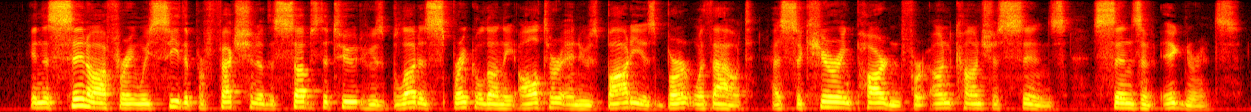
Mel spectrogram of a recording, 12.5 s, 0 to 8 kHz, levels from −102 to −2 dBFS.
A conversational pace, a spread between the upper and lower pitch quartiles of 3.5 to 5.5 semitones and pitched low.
Yes: average, 165 wpm; average, 3.8 semitones; low, 120 Hz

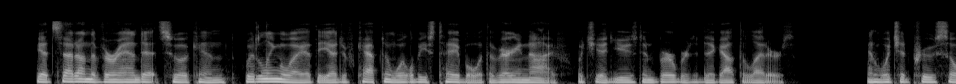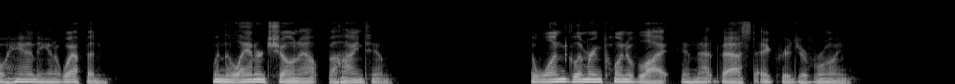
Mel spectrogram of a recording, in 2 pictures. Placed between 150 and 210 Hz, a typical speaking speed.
No: low, 105 Hz; average, 185 wpm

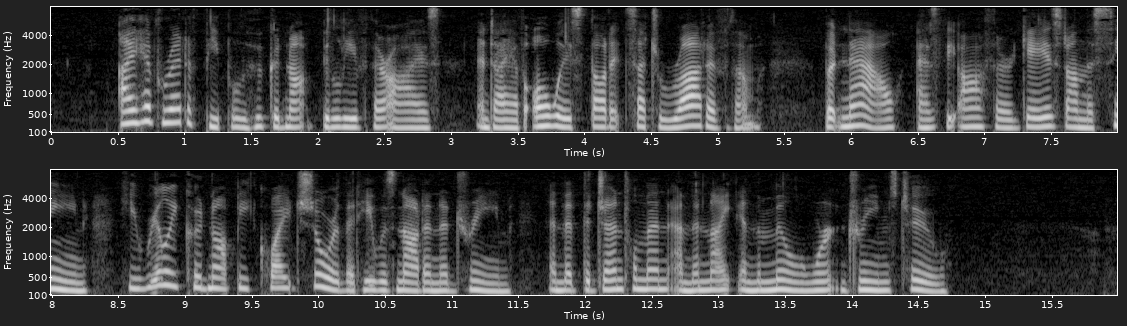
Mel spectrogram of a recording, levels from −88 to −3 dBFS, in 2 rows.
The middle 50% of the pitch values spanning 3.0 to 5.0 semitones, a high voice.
No: narrow, 2.4 semitones; high, 205 Hz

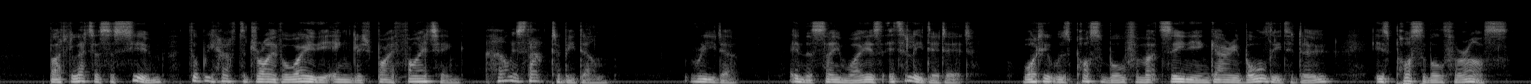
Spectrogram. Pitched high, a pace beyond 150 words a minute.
No: low, 115 Hz; average, 170 wpm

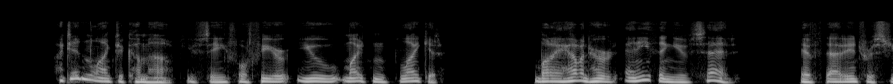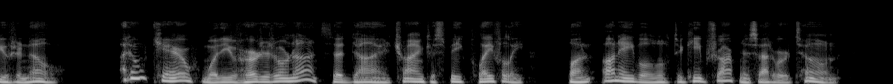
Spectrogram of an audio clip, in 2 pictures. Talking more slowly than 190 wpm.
No: average, 195 wpm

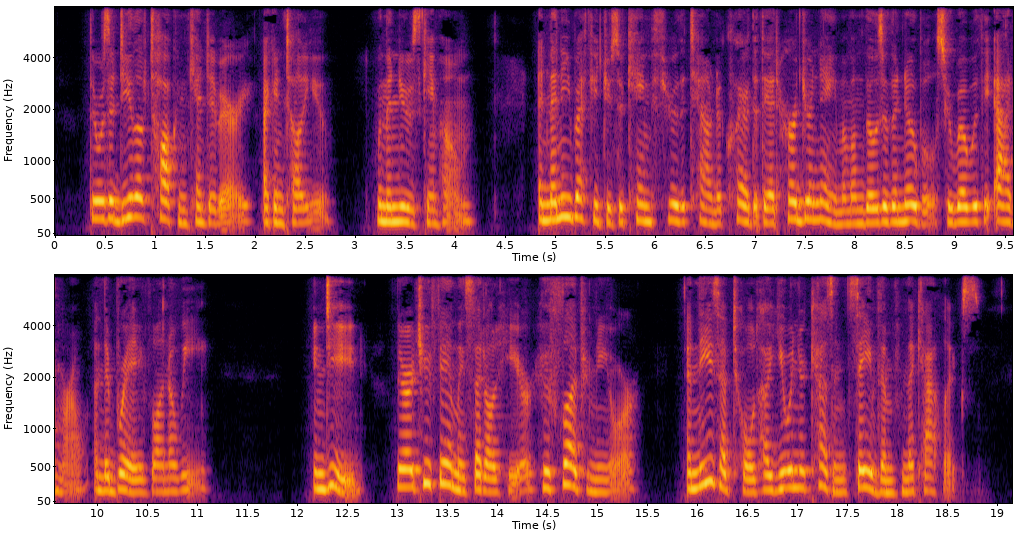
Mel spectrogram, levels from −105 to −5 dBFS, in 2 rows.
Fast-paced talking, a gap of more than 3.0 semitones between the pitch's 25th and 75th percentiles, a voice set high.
Yes: fast, 225 wpm; average, 3.5 semitones; high, 200 Hz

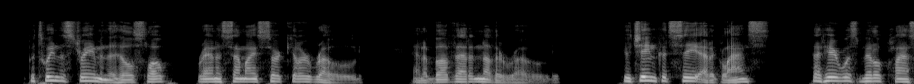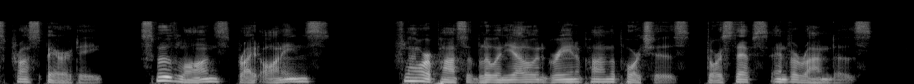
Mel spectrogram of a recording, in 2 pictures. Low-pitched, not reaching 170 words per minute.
Yes: low, 115 Hz; average, 155 wpm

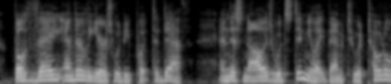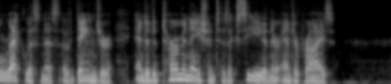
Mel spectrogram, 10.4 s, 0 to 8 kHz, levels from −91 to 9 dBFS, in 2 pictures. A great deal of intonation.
No: average, 3.9 semitones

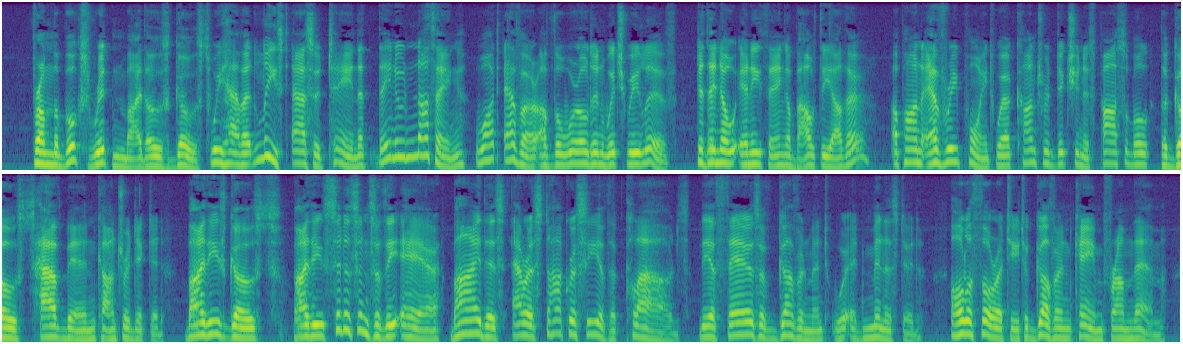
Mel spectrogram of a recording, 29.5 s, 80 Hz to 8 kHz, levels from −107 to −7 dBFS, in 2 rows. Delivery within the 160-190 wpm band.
No: average, 145 wpm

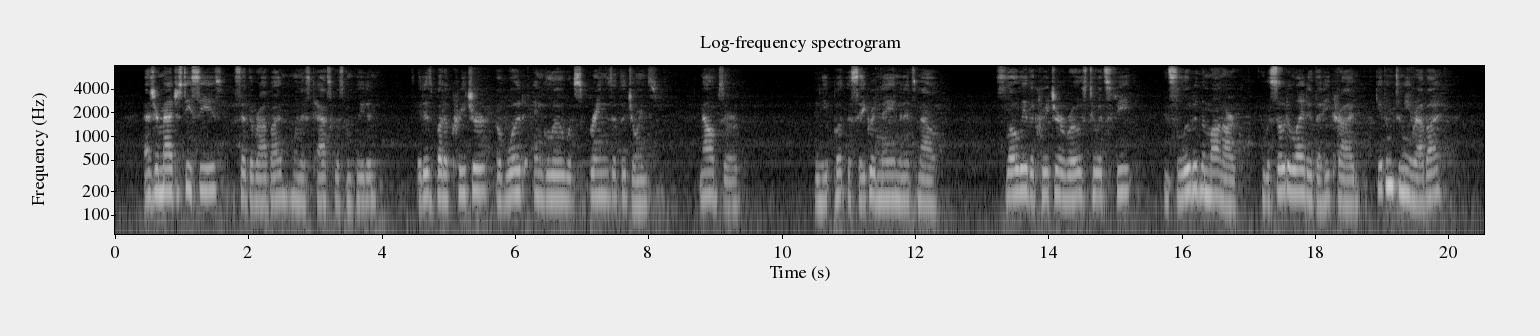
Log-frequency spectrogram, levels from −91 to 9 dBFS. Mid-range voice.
Yes: medium, 165 Hz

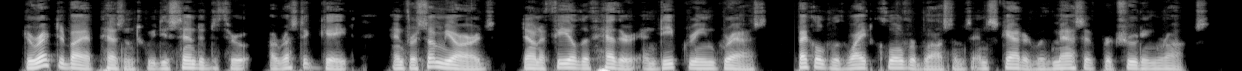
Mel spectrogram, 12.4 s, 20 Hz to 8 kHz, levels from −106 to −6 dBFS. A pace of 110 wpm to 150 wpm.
No: average, 165 wpm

